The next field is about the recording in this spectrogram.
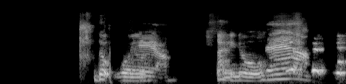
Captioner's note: laughs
